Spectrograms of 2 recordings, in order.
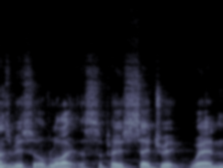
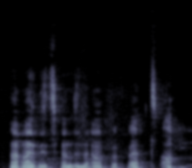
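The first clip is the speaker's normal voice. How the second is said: laughing; 2 semitones higher than usual. Real, not acted. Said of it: "I'm laughing my ass off".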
